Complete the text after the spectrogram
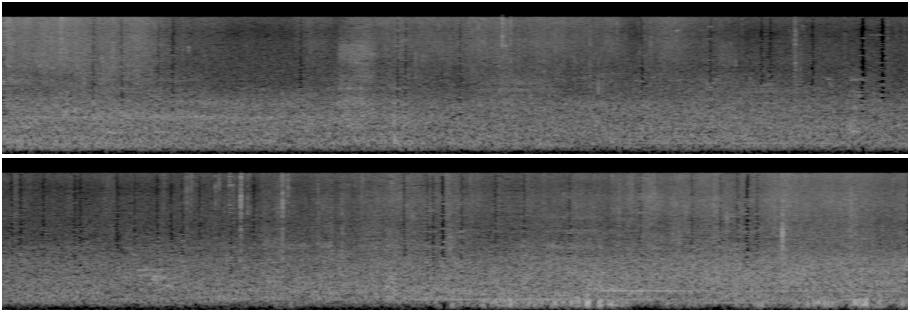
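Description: A dog's paws patter softly on dry grass.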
